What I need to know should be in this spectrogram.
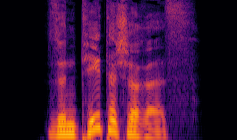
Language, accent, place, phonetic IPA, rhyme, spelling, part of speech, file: German, Germany, Berlin, [zʏnˈteːtɪʃəʁəs], -eːtɪʃəʁəs, synthetischeres, adjective, De-synthetischeres.ogg
- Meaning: strong/mixed nominative/accusative neuter singular comparative degree of synthetisch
